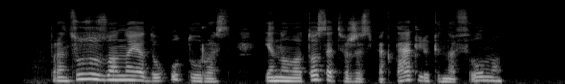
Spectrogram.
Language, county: Lithuanian, Šiauliai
